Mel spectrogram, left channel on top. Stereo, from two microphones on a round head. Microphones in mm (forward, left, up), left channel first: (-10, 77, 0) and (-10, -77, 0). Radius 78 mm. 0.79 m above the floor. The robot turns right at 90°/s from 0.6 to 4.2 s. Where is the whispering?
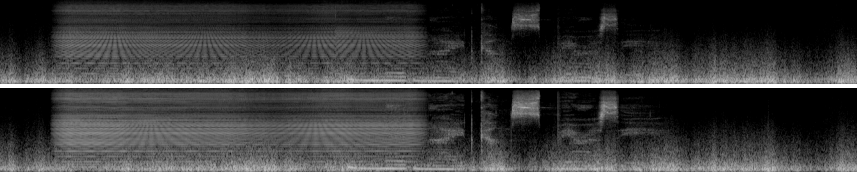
40° right (ahead or behind).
